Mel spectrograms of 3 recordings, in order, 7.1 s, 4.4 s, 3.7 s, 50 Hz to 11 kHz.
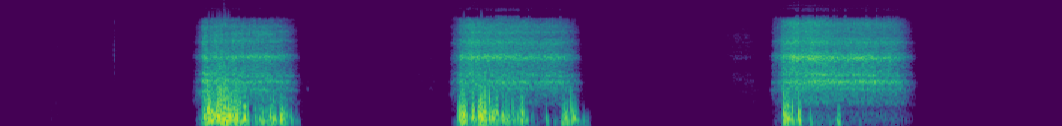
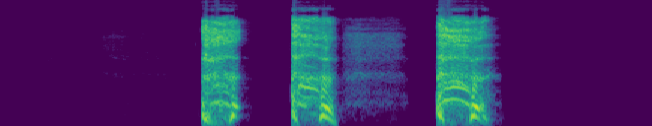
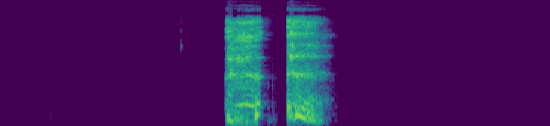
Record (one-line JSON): {"exhalation_length": "7.1 s", "exhalation_amplitude": 29097, "exhalation_signal_mean_std_ratio": 0.41, "three_cough_length": "4.4 s", "three_cough_amplitude": 32768, "three_cough_signal_mean_std_ratio": 0.37, "cough_length": "3.7 s", "cough_amplitude": 30880, "cough_signal_mean_std_ratio": 0.28, "survey_phase": "beta (2021-08-13 to 2022-03-07)", "age": "18-44", "gender": "Male", "wearing_mask": "No", "symptom_none": true, "smoker_status": "Never smoked", "respiratory_condition_asthma": false, "respiratory_condition_other": false, "recruitment_source": "REACT", "submission_delay": "3 days", "covid_test_result": "Negative", "covid_test_method": "RT-qPCR", "influenza_a_test_result": "Negative", "influenza_b_test_result": "Negative"}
